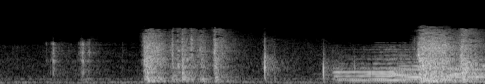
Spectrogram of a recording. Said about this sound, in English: The cell was that dark. But when the door clanged shut behind me, I realized the irony of the situation.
